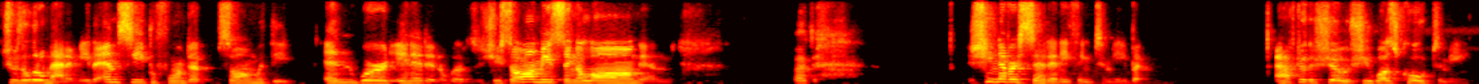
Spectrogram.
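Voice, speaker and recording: A man's voice: high-pitched, sing-song, a little slow, pauses often, a bit bright, full character voice. A man acting a defensive, self-justifying character in a live staged reading, explaining earnestly and hesitantly. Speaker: actor in a virtual staged reading. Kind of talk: live staged play reading, conversational monologue. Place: indoors, streamed over video webinar.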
